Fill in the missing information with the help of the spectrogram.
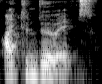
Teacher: I stressed do, but I said I can do it.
